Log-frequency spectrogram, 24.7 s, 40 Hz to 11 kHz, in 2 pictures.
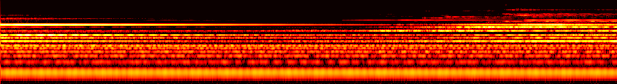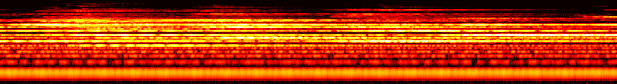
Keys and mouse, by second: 1.4 click, 2.9 click, 4.1 click, 5.5 click, 7.5-9.1 drag, 9.4-11.4 middle drag, 11.4-13.0 drag, 13.4 click, 15.5 g, 15.9 z, 18.2 click, 19.4 g, 19.9 x, 21.7 click.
